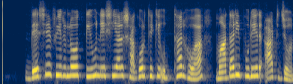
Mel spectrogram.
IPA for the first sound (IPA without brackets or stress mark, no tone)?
d̪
